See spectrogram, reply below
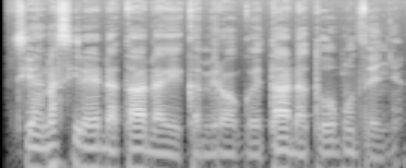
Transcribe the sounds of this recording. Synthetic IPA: sianasiɾaɛdatadaɣɛkamɪɾɔŋɡɔɛtadatɔɔmoðɛɲa

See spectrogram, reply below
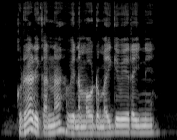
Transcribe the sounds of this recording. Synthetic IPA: kuɾaɾekanaβenamaodomaiɡeβeɾaine

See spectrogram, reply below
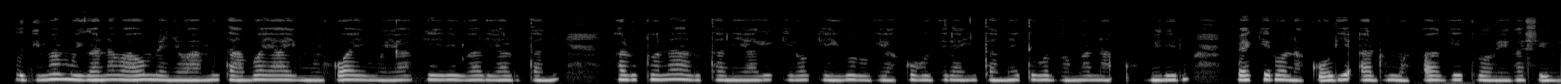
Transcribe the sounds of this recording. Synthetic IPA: ɣoðimamwiɣanaβaomɛɲawamitaːbajaemwekwajemwejakeɾewaɾejaɾutani | aɾutonaːɾutanijaɣekiɾokeɣoɾoɣjakohoðeɾaintanetiɣoðomanaomeɾeɾuβɛkeɾwanakoːɾjaʔadomafaɡetuaβɛɣaʃjoɾi

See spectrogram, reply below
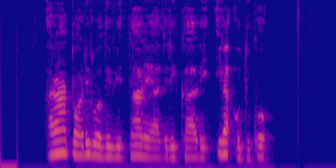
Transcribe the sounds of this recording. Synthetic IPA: aɾatwaliɾwɔðiβit̪aɾɛjaðiɾikaliiɾaʔut̪uko

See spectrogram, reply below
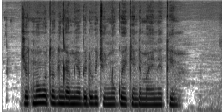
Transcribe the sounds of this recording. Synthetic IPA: d͡ʒokmowot̪oɡɪŋɡamɪabedoɡit͡ʃuɲmokwekendemaɛnet̪ʰim

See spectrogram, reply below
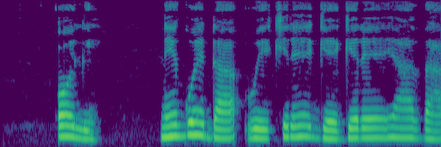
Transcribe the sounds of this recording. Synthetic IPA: ɔli | neɡwɛdawekʰeɾɛɡɛɡɛɾɛjaða

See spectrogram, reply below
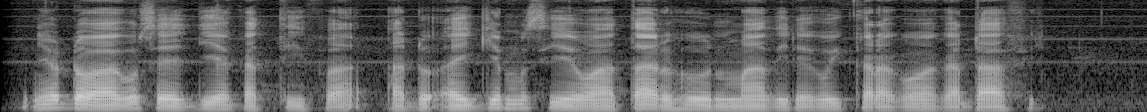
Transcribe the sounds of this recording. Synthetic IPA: neodɔwaɣosɛd͡ʑiakat̪ifa̰ːdoʔaiɡemosiewataɾuɦunmaðiɾɛɣoikaɾaɣoaɣadafi

